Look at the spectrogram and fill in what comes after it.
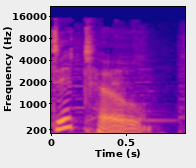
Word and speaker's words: Ditto: He was the former principal conductor of the Ditto Orchestra. Do I say that right? – right. Ditto or D I T T O?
